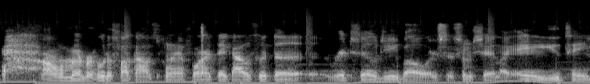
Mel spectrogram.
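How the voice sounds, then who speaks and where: Music plays in the background as a man talks at a fairly quick pace. His loudness stays very even, with hardly any pauses. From Chicago South Side, US. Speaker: podcast guest. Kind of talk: casual chat.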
